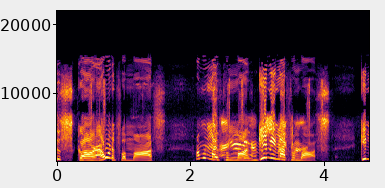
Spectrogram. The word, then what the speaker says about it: FAMAS: I want a FAMAS. I want my FAMAS. Give me my FAMAS. Give me a FAMAS. I want a FAMAS. Rishi calls it a famous. It's called a FAMAS.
